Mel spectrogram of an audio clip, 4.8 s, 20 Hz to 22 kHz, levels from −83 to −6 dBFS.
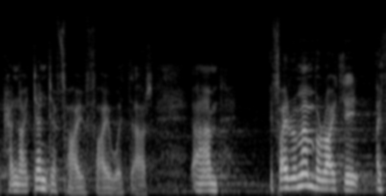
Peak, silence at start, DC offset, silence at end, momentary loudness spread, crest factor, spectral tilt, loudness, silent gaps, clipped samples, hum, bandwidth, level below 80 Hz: -16 dBFS; 0 s; under 0.1%; 0 s; 15 LU; 20 dB; -6 dB/octave; -35 LUFS; none; under 0.1%; none; 15.5 kHz; -80 dBFS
